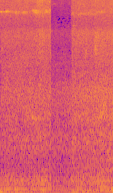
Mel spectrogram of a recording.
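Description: Steady road traffic noise from cars passing on the road beside the bridge.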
